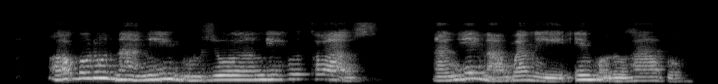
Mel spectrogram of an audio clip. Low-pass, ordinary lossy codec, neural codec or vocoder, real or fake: 7.2 kHz; AAC, 48 kbps; codec, 16 kHz, 1.1 kbps, Voila-Tokenizer; fake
